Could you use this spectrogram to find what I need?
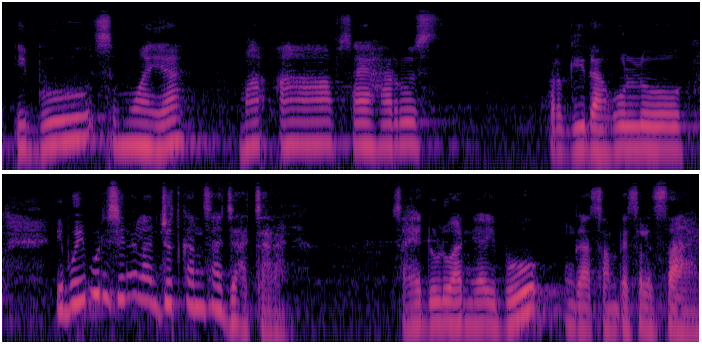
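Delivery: slow, soft polite excuse; polite farewell. Acted. Preacher excusing himself to the ladies before leaving, slow polite farewell. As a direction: excuse yourself gently, drawing out the words.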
